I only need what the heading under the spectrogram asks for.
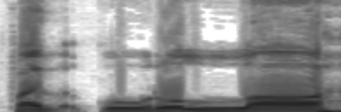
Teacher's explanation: maka lafaz Allahnya dibaca tebal, dibaca tafkhim.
